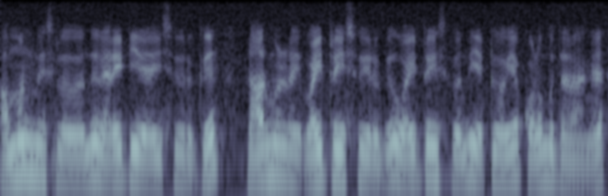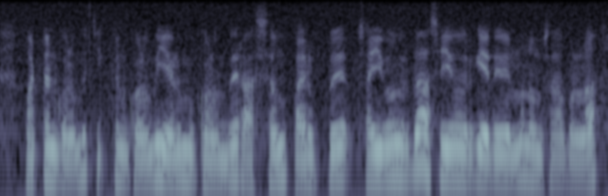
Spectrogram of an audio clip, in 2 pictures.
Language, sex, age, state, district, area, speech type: Tamil, male, 18-30, Tamil Nadu, Erode, rural, spontaneous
